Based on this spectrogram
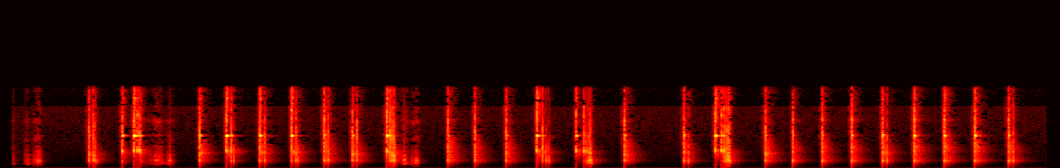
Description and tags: Thai MorTar Pestle
The sound of crushing Thai pestle in mortar. Continous loop is possible
Cooking, Crushihng, Effect, Grinding, Mortar, Pestle, Stone, Thai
